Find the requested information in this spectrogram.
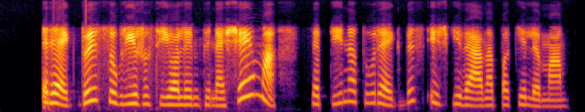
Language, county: Lithuanian, Marijampolė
